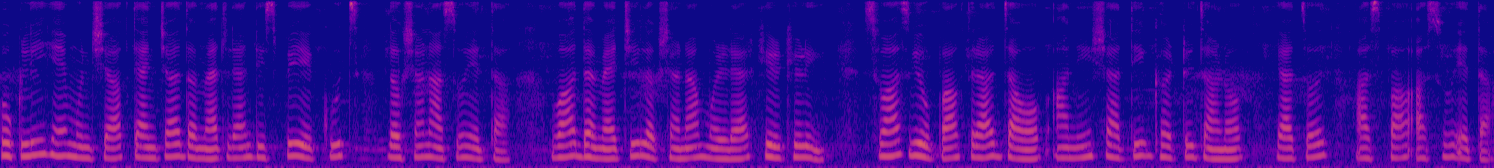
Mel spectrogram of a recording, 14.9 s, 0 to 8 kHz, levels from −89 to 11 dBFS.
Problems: none marked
